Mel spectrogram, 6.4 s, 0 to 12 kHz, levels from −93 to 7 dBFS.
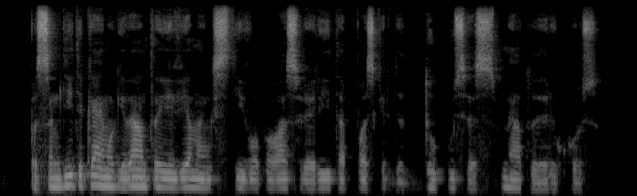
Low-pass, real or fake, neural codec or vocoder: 10.8 kHz; real; none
